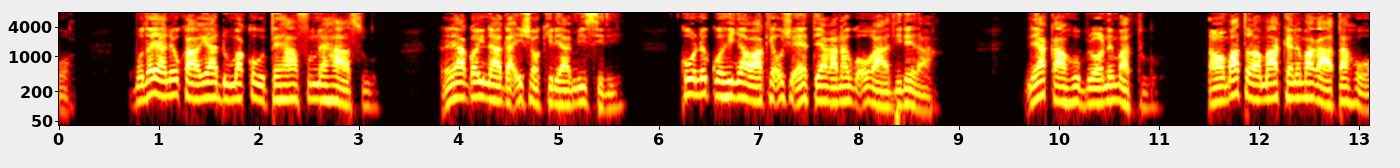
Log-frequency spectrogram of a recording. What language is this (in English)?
Kikuyu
